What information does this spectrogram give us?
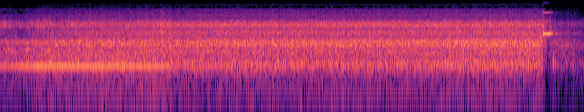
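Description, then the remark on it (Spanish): A steady electric hum with a low tonal drone runs continuously for several seconds, then ends with a short sharp click and a brief higher tone, as a microwave oven runs and stops. “Sí, la invención del horno microondas es un ejemplo clásico de serendipia”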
